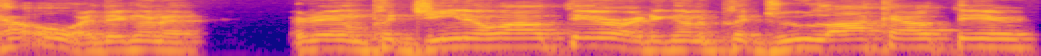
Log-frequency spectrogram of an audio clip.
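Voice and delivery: plain

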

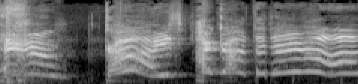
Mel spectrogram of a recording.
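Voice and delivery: very high cartoon frog puppet voice. Prompted by the other speaker to do a bit, answering the greeting, Kermit the Frog voice. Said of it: "Just do Kermit the Frog".

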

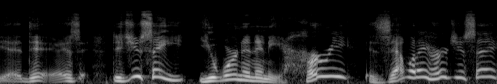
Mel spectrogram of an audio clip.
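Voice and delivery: questioning tone. Showing how to repeat someone's words back as a question, question voice. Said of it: "question voice".

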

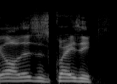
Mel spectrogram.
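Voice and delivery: normal talking voice

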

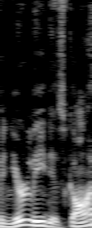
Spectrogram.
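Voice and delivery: ordinary talk, nothing marked

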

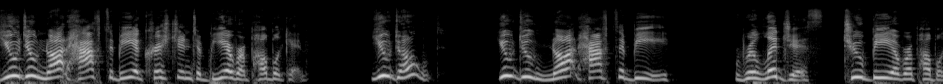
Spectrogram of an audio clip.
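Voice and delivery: fired-up, mad, very loud voice. A speaker addressing her audience, saying it really loud. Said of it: "I'm going to say this really loud".

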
